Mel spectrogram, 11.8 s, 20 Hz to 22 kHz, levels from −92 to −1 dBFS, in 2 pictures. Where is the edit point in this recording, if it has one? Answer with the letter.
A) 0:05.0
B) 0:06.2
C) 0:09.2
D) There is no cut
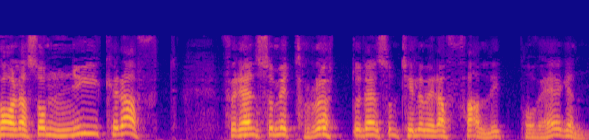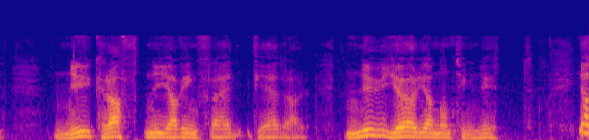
C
